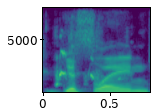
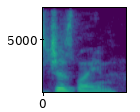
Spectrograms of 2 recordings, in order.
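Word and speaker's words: Ghislaine: what i've that's how i thought it was pronounced i've always called her you slain just lane i've everything but the correct the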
